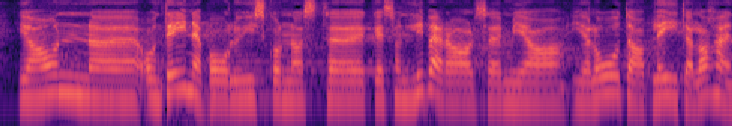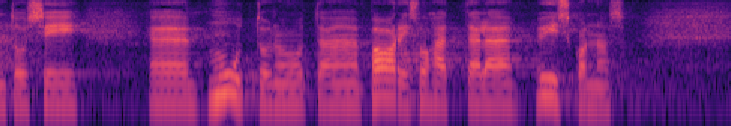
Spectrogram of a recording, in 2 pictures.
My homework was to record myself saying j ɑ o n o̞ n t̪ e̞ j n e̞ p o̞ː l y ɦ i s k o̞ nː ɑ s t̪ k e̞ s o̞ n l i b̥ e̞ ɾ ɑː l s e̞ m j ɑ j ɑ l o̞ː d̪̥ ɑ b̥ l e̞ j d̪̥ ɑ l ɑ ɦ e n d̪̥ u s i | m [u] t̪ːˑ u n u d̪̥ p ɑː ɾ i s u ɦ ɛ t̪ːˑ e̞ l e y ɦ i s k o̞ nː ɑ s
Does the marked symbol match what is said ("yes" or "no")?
no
